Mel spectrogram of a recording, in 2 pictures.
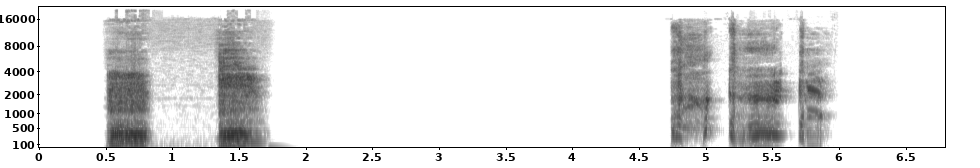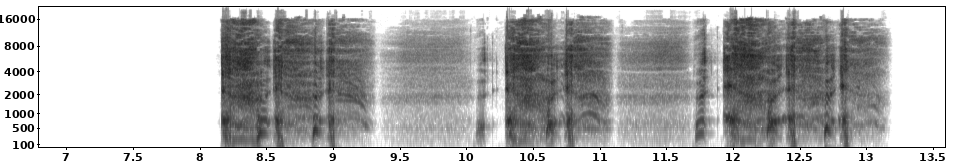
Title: Cough Sound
